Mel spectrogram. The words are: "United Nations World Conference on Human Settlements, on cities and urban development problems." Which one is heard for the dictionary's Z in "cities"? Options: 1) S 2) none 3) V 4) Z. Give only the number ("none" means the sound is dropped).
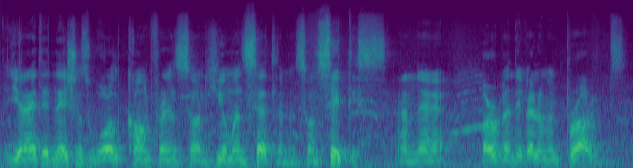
1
